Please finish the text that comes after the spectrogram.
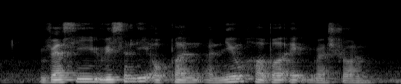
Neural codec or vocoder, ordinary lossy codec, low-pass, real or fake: autoencoder, 48 kHz, 128 numbers a frame, DAC-VAE, trained on Japanese speech; none; 7.2 kHz; fake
